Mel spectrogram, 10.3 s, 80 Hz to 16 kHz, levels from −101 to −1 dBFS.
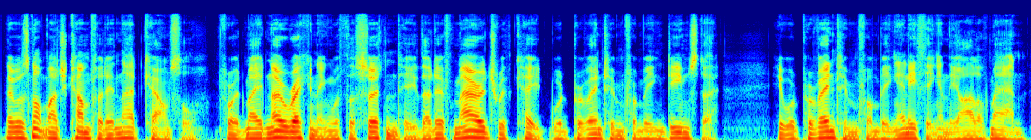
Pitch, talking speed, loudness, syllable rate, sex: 90 Hz, 225 wpm, -21 LUFS, 5.7 syllables/s, male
